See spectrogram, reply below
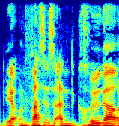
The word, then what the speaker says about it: Kroeger: It's Kroeger. Don't trust the internet.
